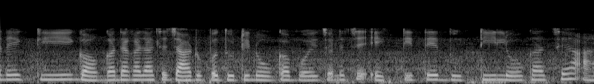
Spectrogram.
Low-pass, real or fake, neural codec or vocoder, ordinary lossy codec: 5.4 kHz; real; none; MP3, 48 kbps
